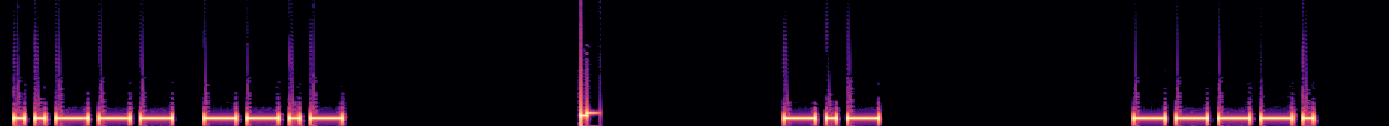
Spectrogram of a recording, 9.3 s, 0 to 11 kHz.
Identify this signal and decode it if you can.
Morse code, heard as a keyed tone, about 17 wpm, spaced as for 7 wpm, 700 Hz. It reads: 2Q K9
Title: USA Call Signs - 4 Characters - 8x Character Spacing - 17wpm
